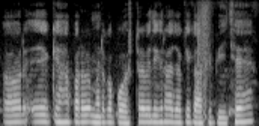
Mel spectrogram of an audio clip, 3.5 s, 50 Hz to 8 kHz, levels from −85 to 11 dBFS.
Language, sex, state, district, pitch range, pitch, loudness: Hindi, male, Uttar Pradesh, Lalitpur, 145-160 Hz, 155 Hz, -16 LUFS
